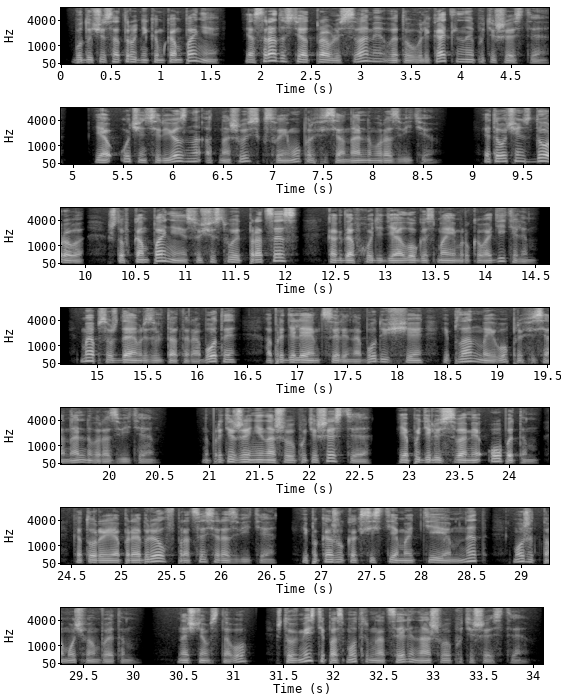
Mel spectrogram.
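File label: Russian Russia male sales; russian voice over talent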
